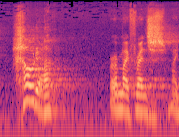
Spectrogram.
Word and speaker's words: Gouda: And then I learned that it's pronounced how.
